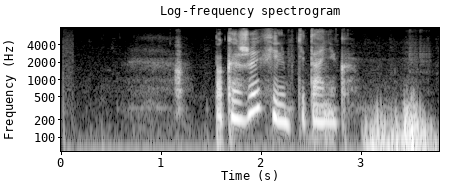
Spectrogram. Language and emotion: Russian, positive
